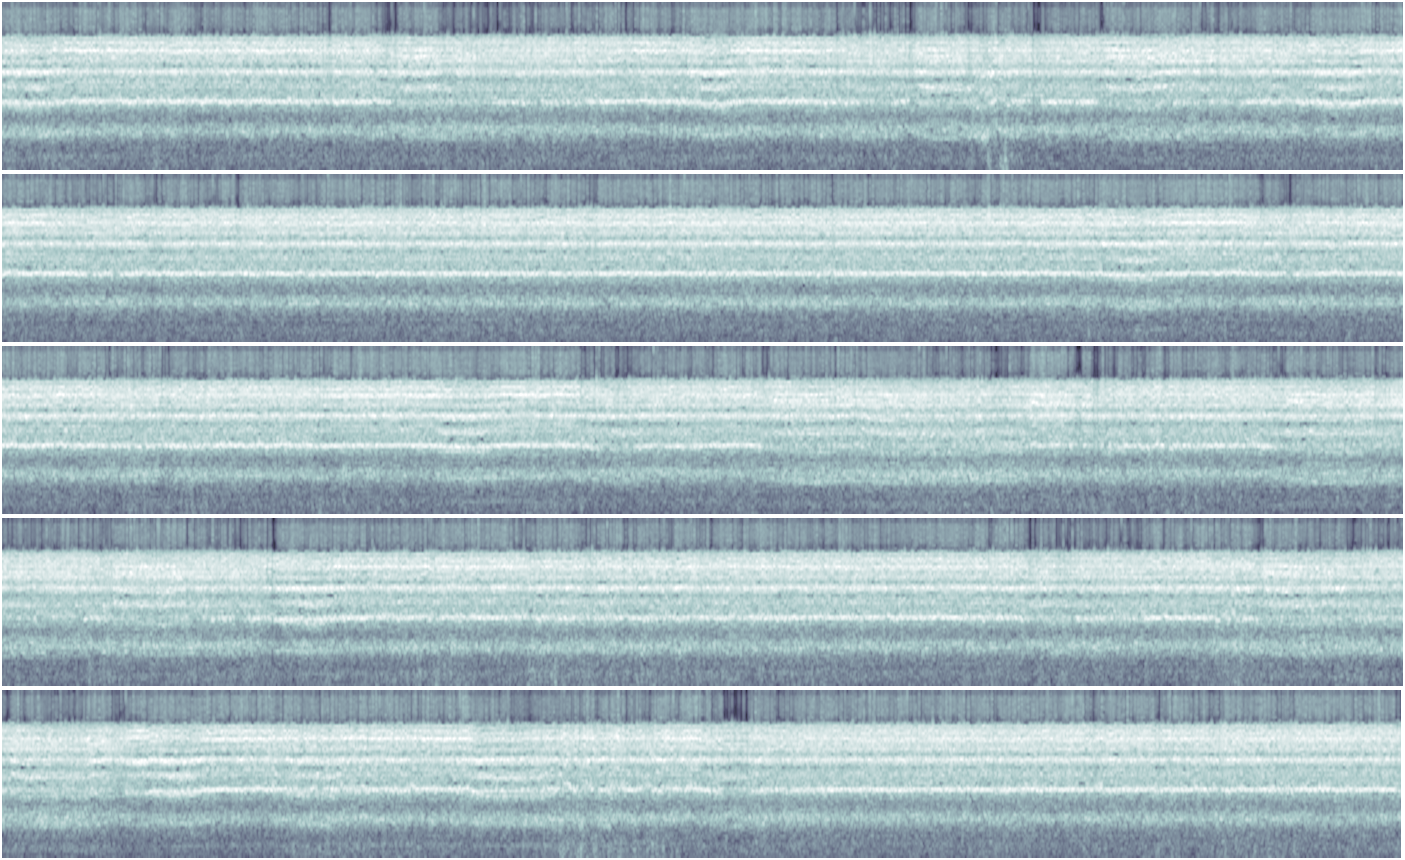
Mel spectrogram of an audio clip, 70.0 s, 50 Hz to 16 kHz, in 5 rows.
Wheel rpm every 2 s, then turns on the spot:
230, 230, 230, 230, 230, 220, 230, 230, 230, 230, 230, 240, 230, 230, 230, 230, 230, 230, 220, 230, 230, 230, 220, 230, 230, 240, 230, 230, 220, 220, 220, 230, 230, 230, 230.
none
